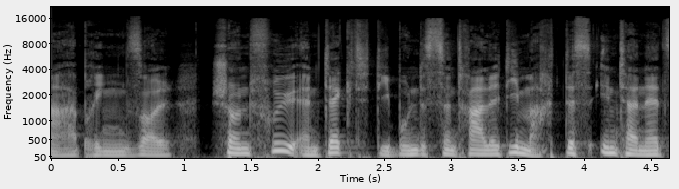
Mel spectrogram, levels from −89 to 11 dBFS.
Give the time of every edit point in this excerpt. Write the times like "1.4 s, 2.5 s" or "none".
1.1 s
